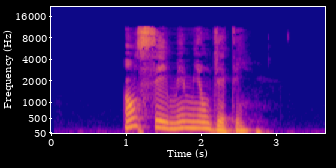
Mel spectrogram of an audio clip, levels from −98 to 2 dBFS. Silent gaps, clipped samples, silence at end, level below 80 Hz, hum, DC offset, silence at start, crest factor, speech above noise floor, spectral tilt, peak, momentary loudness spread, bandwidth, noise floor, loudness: none; under 0.1%; 0.85 s; -48 dBFS; none; under 0.1%; 0.95 s; 18 dB; 50 dB; -5.5 dB/octave; -8 dBFS; 15 LU; 11.5 kHz; -73 dBFS; -24 LUFS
